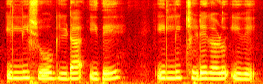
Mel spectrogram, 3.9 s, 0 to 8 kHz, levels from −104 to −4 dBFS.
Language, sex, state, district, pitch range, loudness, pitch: Kannada, female, Karnataka, Bidar, 185-210 Hz, -18 LUFS, 200 Hz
